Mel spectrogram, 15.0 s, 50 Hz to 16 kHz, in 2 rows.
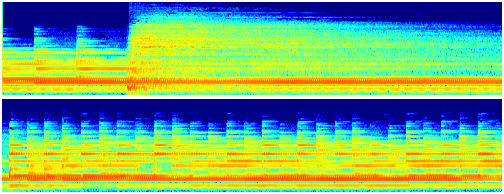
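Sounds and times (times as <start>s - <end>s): cymbal or gong crash: 1.9s - 7.6s.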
